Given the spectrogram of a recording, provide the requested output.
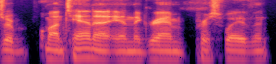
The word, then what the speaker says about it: Pursuivant: Isn't that pronounced the Grand Pursuivant? – Pursuivant. – Yeah.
